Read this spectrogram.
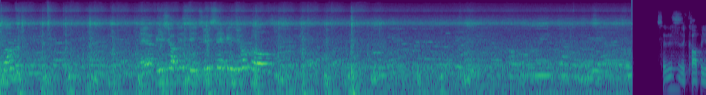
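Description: Running feet thud steadily on a treadmill.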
